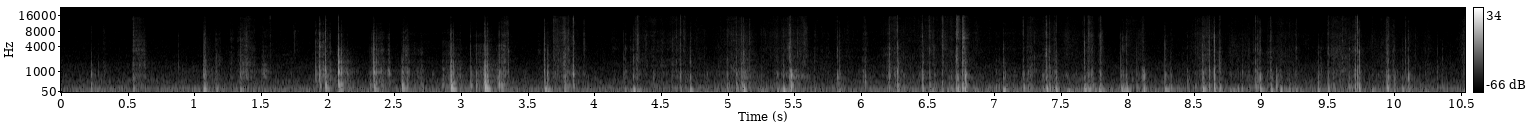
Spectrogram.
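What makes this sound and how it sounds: A small, hollow cardboard box of latex gloves, with the gloves still inside, is held close and tapped with fingernails. It gives a quick, irregular run of dull, hollow taps with a low body and faint papery crinkle. Each tap dies away almost at once.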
